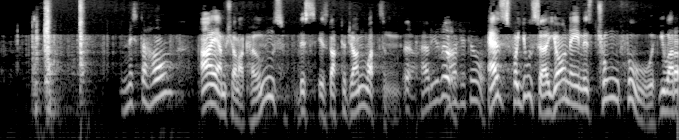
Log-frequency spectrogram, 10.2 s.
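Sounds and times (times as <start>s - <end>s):
door latch and handle clicking and clunking: 0.5s - 1.4s
speech: 1.8s - 10.1s.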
